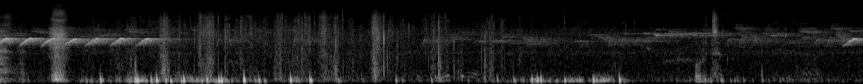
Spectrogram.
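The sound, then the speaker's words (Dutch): A Eurasian nuthatch calls in a quick run of clear, repeated piping notes, then briefly again later, over crunching footsteps and faint voices. “Ah, typisch in de beukenbestanden is de, de boomklever.”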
